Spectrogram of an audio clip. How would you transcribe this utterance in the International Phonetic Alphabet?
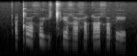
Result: qʼ e ǃ ɔ χ u vʲ e ǁʰ e ʁ a ħ e q a χ ɒ f e

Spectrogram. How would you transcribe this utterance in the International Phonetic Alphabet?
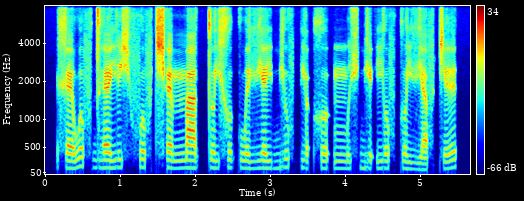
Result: x ɛ w ʊ f dʱ ɛ j i ç f ʊ f t͡ɕʰ ɛ mː a tː ʊ j x ʊ k w ɪ vʲ ɛ j bʲ u f pʲ ɔ ʔ x ʊ ʔ mː u ç bʲ e ʔ j ʊ f k ʊ j vʲ a f c ɪ

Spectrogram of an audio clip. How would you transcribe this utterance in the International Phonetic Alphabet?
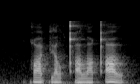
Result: qʷ a pʲ e lˠ qʼ ə lˠ e qʼ ɤ

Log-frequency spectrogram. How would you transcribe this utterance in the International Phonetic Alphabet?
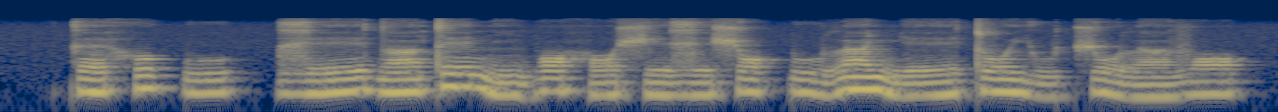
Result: k ɛ˨ h o˦ k͡p u˧ | ɣ eː˨˦ d ã˧ t e˦ n ĩ˨ b ɔ˦ h ɔ˧ ʃ e˧ ɣ e˧ ʃ ɔ˦ k͡p u˦˨ l ã˦ ɲ eː˨˦ t o˦ j u˨ t͡ʃ o˦˨ l ã˧ v ɔ˦

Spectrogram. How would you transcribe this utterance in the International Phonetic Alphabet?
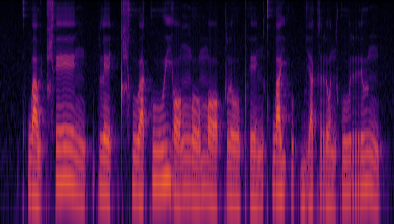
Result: kʰ w a˩˦ w t͡ɕʰ eː˥˩ ŋ | p l eː˨˩ t̚ t͡ɕʰ u˨˩ a̯ k uː˦˥ j ɔː˩˦ ŋ oː˩˦ m ɔː˩˦ k l oː˨˩ pʰ e˩˦ n kʰ w a˧ j ʔ u˨˩ k̚ b i˩˦ a̯ k r o˨˩ n k uː˦˥ r ɯ˥˩ ŋ

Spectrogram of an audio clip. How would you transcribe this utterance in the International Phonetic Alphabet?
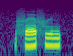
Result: f ɛ˨˦ f ɨ˧ n

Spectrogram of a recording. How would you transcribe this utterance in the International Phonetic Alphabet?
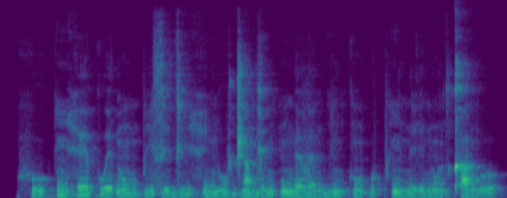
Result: h uː˨ k ĩ˦˨ h eː˦ kʷ e˨ ɗ ũ˦ m p i˦ z i˨ d iː˦ h ɪ˨ ɲ uː˨ d͡ʒ ã˦ ɡ e˦ ŋ p ũ˦ ŋ ɛ˦ β ɛ˨ n ɡ͡b ĩ˦ ŋ k ũ˨ ɓ ʊ˦ pʰ ĩ˦ n i˨ ɾ i˨ n ũ˨ r kʼ a˦ ŋ ʊ˨

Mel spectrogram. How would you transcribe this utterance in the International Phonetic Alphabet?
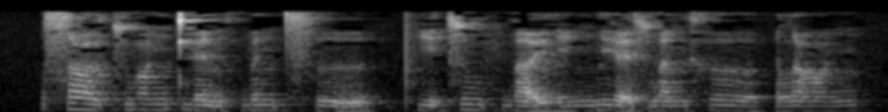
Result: s ɑ˥˨ ʊ̯ t͡s w ɑ˦ ŋ t̪ ɥ ɛ̰˨˩ n x w ə˦ n t͡sʰ ɹ̩˨˩ | pʰ ḭ˨˩ t͡s u˥˨ f w a̰˨˩ ɪ̯ l i˨˦ ŋ l j ɛ̰˨˩ s w a˦ n x ɤ˥˨ | l ɑ˨˦ ŋ

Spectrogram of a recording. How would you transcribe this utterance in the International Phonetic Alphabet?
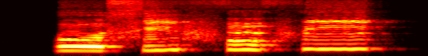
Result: o˨ s i˨˦ f ũ˧ f ĩ˦

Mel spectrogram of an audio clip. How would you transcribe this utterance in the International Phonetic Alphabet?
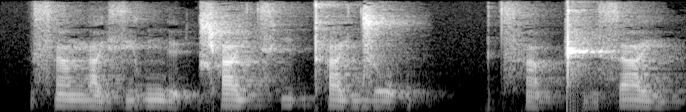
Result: s ã˧ ŋ a˨˩ j s j u˧ ŋ e˨ ʔ t͡ɕʰ a˦ j t͡sʰ i˦ ʔ kʰ a˦ j d͡z o˦ ʔ | t͡sʰ ã˨ p̚ kʰ i˨˩ s a˥˧ j

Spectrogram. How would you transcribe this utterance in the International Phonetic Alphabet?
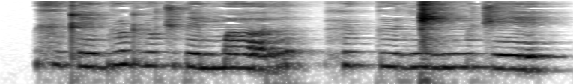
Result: xʲ ṳ ʈʰ eː b ʉ u̯ ɖʱ ʉ u̯ t͡ʃ ʉ p e mː ʌː r | h ʉ kː ʉː ɾ ṳ ŋ͡ǁ e̤ mː ʉ t͡ʃ eː

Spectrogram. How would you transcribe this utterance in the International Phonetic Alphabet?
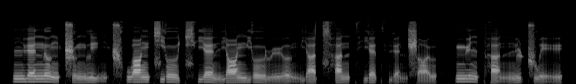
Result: n̪ ɥ ɛ˥ n ɤ˧˥ ŋ ʈ͡ʂ ʊ˧˥ ŋ l ḭ˨˩ ŋ ʈ͡ʂʰ w ɑ˥ ŋ t͡ɕ j o˥˧ ʊ̯ t͡ɕʰ j ɛ˥˩ n̪ j ɑ˥ ŋ j o˥˩ ʊ̯ ɻ ɻ̩˧˥ ɤ̰˨˩ ŋ j ä˥˩ t͡sʰ a˥ n t̪ʰ j ɛ˥˩ t̪ʰ ɥ ɛ̰˨˩ n ʂ ɑ˧˥ ʊ̯ | m y˥˩ n pʰ a̰˨˩ n n̪ y˥ ʈ͡ʂ w ḛ˨˩˦ ɪ̯

